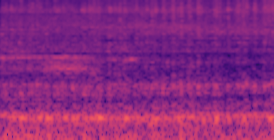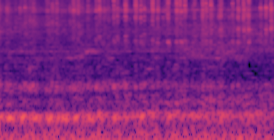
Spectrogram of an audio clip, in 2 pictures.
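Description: Car engine running at a steady idle, an even low rumble.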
